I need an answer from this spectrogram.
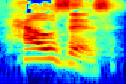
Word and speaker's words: houses: 우리가 하우스, 하우스 이렇게 발음을 많이 하는데 이게 이제 복수가 될 때는 조심하세요. houses 아시죠? houses 좀 더 느끼하게 해도 돼요. houses houses 그래서 복수가 될 때는 발음이 끝에 z처럼 발음이 된다는 거 houses 이렇게 된다는 거 기억을 하시기 바라겠습니다.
